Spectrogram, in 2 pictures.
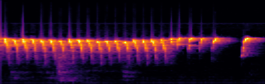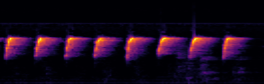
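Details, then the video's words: Red factor canary singing: a fast rattling trill of rapid notes for two seconds, then a slower series of clear downslurred whistles repeated about three per second. "Red Factor Canary Finch Singing Exhibition"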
